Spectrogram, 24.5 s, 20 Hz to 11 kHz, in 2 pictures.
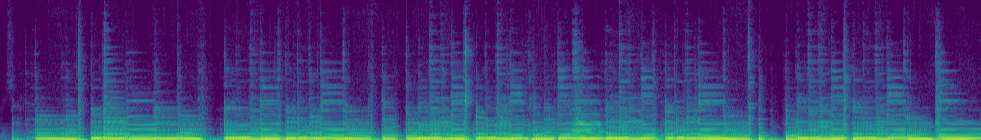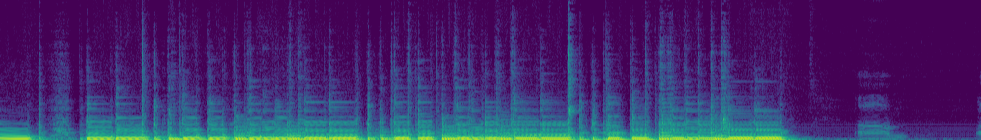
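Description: Electric bass guitar played through a bass amp head and a 2x12 cabinet with Beyma 12WR400 woofers and a tweeter, EQ'd with the upper mids boosted around 2 to 2.5 kHz so the woofers growl. A continuous bass line with a short break about halfway, stopping about two seconds before the end.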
